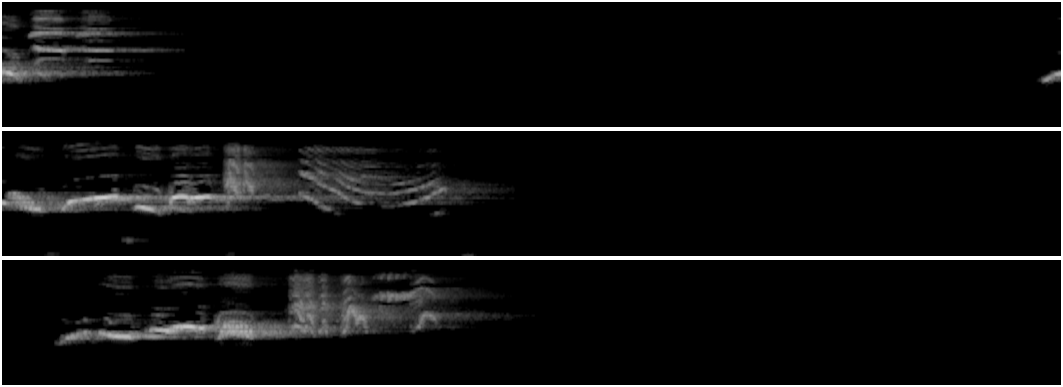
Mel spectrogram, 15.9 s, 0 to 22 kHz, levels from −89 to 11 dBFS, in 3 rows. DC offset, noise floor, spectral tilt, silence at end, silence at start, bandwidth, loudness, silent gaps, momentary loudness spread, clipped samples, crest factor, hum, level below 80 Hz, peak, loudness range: under 0.1%; -65 dBFS; 9.5 dB/octave; 3.1 s; 0 s; 16 kHz; -20 LUFS; 0.93-5.18 s, 7.88-10.86 s; 24 LU; under 0.1%; 22 dB; none; under -90 dBFS; -8 dBFS; 18 LU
